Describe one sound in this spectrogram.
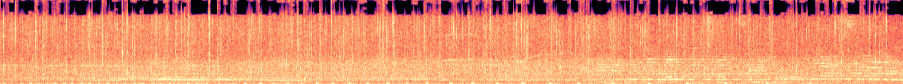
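Many fans clap in a steady rhythm.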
